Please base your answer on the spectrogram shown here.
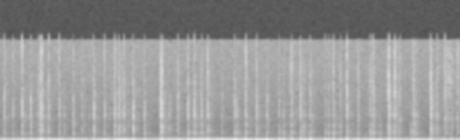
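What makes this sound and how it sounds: Fingertips and nails tap and scratch the glossy paper cover of a closed "Heilsteine" paperback book held in one or both hands. The sound is a rapid, dense stream of short, dry clicks and scratchy strokes over a steady low hum. Each hit dies away quickly.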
